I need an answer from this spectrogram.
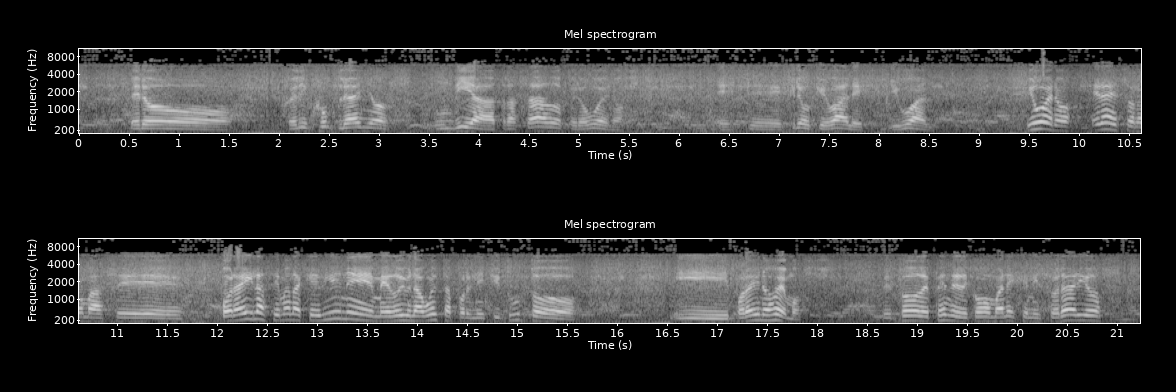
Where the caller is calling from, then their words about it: Ramos Mejía, Buenos Aires Province, Argentina; de Ramos Mejía.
